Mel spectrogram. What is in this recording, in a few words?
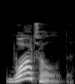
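"wattled", British English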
